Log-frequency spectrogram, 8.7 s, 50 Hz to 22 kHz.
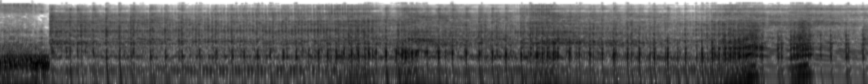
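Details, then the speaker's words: Vintage two-stroke boxer-twin motorcycle from about 70 years ago running: crisp, rapid, even firing that rises briefly near the end; healthy. "The engine sounds really interesting to me. At idle it sounds like a mix of a single cylinder and a twin cylinder engine. Under load, however, it sounds like a single cylinder engine."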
